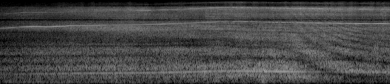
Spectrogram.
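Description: A Freewing 90mm Zeus RC jet flies a pass with takeoff flaps down, its electric ducted-fan whine steady and fairly loud, rising slightly in pitch as it nears and passes.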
